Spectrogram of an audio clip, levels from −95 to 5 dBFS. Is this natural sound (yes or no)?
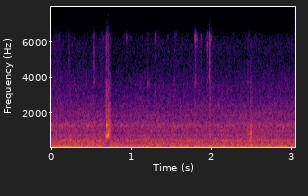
yes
